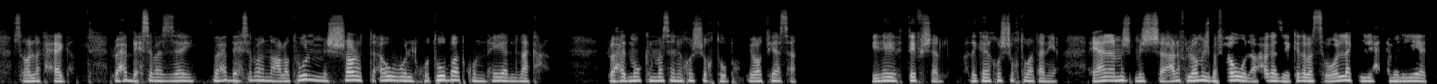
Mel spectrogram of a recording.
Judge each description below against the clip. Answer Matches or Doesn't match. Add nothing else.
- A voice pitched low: Doesn't match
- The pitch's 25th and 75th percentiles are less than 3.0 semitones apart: Matches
